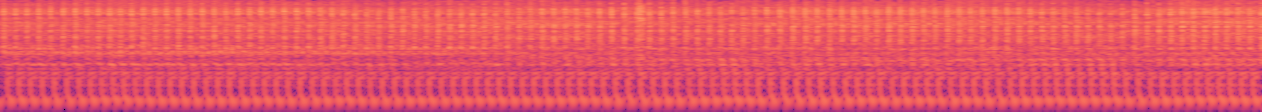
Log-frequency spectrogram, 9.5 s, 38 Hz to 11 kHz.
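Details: 2004 Suzuki LTZ400 single-cylinder ATV idling with a steady sharp knock on every firing pulse; cause unknown.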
